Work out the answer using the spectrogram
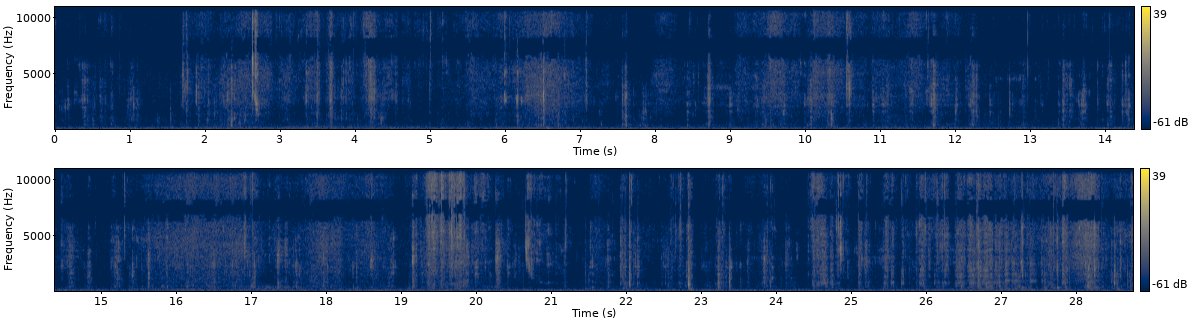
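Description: Close-up chewing and crunching of crispy breaded fried chicken fingers, with many small crackles from the breading and a couple of sharper crunches, over a steady low hum.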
